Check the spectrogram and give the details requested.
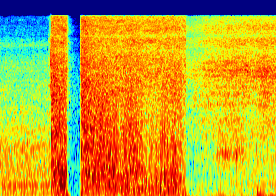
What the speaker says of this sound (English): Then I took my air compressor,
